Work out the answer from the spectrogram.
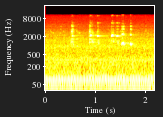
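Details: Upset female bald eagle at the Decorah North nest in April 2016: a few quick, piping clucks in close succession, the last notes dropping slightly in pitch, with a faint low hum behind.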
